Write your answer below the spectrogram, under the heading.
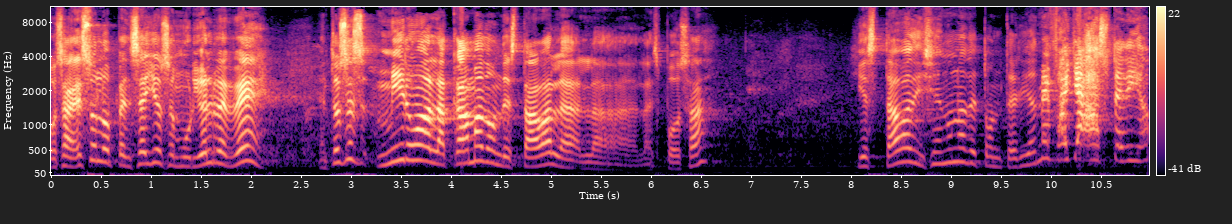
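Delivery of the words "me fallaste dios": put-on tearful crying yell, higher. Retelling how the wife cried out at God in the hospital: imitating someone crying and shouting. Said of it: "y lloraba y gritaba".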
